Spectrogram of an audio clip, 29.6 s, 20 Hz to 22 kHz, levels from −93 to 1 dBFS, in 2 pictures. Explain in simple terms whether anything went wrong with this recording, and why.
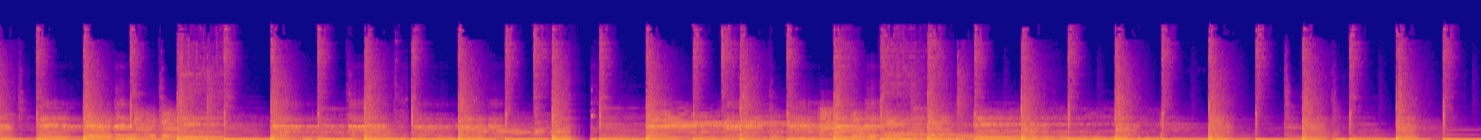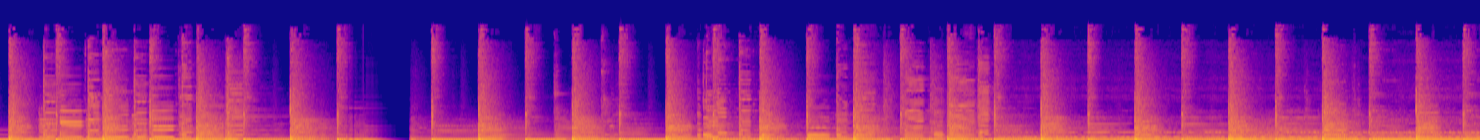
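Yes, two kinds of fault occur.

A long network dropout likely cut off the incoming audio for about 0.2 seconds at 5.69 s and about 0.42 seconds from 18.48 s to 18.93 s. The player stretched the last sound into a fading buzz, with a brief near-silence near the end of the second gap, and then the audio resumes with that stretch lost.

Short concealed packet loss happens three times, at 18.28 s, 18.33 s and 18.42 s. Each time, about 20 milliseconds of audio arrived too late or not at all. The receiver patched each hole by continuing the sound just before it, which leaves a quick smear or wobble just before the longer dropout begins.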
